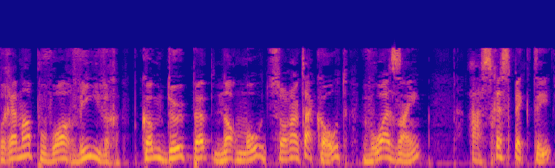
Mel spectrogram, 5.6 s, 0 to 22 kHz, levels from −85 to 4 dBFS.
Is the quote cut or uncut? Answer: cut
